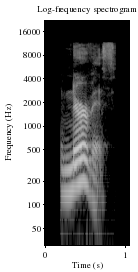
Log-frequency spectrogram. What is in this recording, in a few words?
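"nervous", British English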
